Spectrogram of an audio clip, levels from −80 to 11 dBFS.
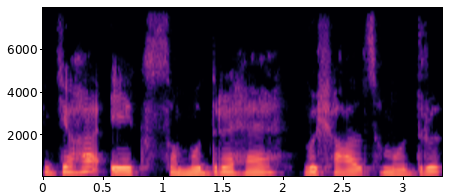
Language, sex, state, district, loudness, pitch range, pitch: Hindi, female, Uttarakhand, Uttarkashi, -16 LUFS, 200-220 Hz, 210 Hz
